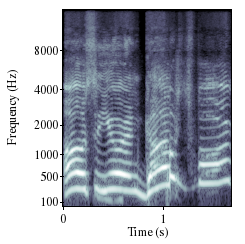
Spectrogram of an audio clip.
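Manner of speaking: flirty scream, very high and loud. Recapping a scene where Birdie flirts hard: imitating Birdie screaming. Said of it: "Like she's screaming it".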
